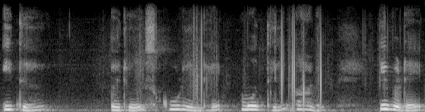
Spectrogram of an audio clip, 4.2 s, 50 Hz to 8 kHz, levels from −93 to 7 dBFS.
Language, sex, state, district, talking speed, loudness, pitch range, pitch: Malayalam, female, Kerala, Kasaragod, 85 wpm, -18 LUFS, 215-260 Hz, 235 Hz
